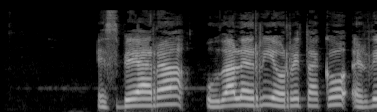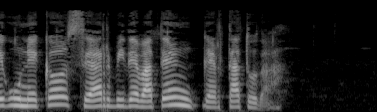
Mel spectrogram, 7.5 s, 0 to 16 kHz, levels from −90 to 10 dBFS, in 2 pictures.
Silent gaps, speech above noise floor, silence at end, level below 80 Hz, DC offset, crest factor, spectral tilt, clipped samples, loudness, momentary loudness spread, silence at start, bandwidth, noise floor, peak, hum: none; 53 dB; 1 s; -70 dBFS; under 0.1%; 22 dB; -4 dB/octave; under 0.1%; -24 LUFS; 12 LU; 1 s; 11.5 kHz; -77 dBFS; -4 dBFS; none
